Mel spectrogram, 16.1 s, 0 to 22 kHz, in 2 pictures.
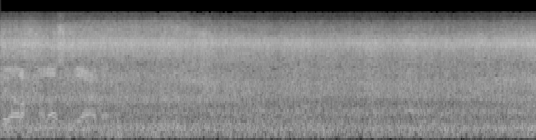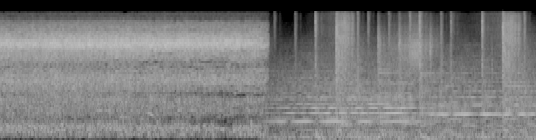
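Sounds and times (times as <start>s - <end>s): water rushing down concrete channel: 0.0s - 12.0s.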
